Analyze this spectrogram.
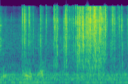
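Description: A foil wrapper crinkles and tears as hands rip it open.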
